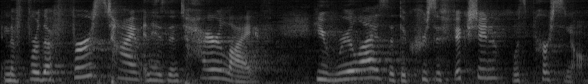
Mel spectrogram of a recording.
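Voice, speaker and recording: A woman's voice: fairly high pitch, normal speed, a little hiss or hum. A young woman from Colorado giving a keynote testimony on stage, telling her story earnestly into a handheld mic. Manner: earnest storytelling, animated gestures. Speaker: keynote speaker. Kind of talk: personal testimony talk. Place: large dark stage in an auditorium. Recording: long hall reverb.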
